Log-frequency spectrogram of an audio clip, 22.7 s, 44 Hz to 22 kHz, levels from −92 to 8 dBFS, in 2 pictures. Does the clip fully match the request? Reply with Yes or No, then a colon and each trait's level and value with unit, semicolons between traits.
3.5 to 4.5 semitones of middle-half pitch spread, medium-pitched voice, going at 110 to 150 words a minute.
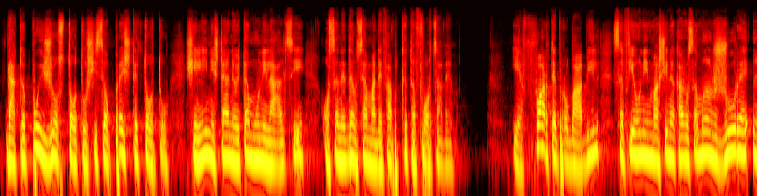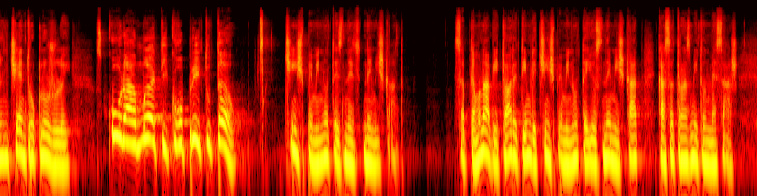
No: average, 4.0 semitones; medium, 145 Hz; fast, 170 wpm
